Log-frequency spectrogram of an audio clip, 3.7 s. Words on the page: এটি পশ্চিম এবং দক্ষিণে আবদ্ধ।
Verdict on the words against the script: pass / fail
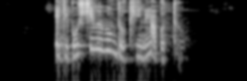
pass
